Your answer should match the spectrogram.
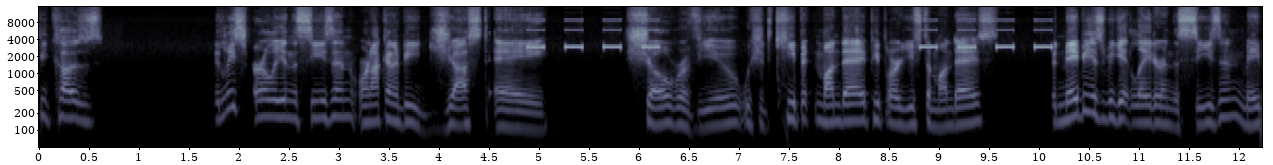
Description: Beep code, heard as a piezo beeper, played twice, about 3000 Hz, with speech in English. 4 short. In AMI BIOS tables: system timer failure; in Dell tables: memory read or write failure.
